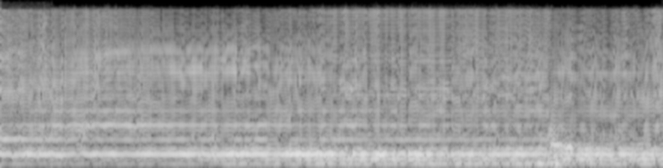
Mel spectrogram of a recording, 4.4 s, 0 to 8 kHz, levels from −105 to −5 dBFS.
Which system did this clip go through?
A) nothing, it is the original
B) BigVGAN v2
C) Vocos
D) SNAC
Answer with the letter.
B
